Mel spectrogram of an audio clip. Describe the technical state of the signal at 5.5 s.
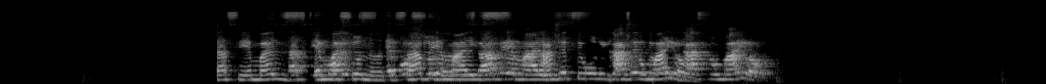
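At 5.5 s the speech carries an echo leak, running from 2.87 to 5.95 s. A delayed copy arrives about 0.71 s late, roughly as loud as the original. The likely cause is a far-end loudspeaker whose echo canceller let its microphone pickup through.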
